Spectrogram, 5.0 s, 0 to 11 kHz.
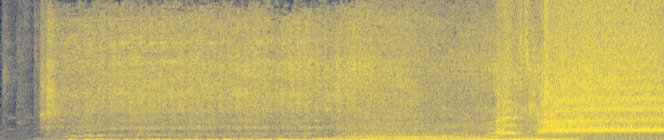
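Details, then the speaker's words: BMW F80 M3 rebuilt from scratch, first start after fitting a new ground cable to replace one likely snapped during drivetrain removal: starter turns briefly, engine catches cleanly into a deep steady idle, then a quick blip; fault fixed. "Let's go! Yes! That was the issue! Listen to that thing. Everything works!"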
